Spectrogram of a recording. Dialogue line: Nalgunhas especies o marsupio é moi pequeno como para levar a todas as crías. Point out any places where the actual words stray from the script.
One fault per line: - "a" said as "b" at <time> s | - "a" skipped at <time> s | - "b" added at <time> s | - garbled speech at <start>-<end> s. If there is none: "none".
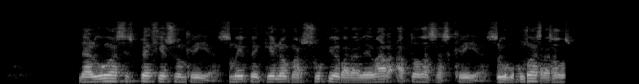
- "marsupio" said as "crías" at 1.9 s
- "como" said as "marsupio" at 3.0 s
- garbled speech at 5.0-5.7 s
